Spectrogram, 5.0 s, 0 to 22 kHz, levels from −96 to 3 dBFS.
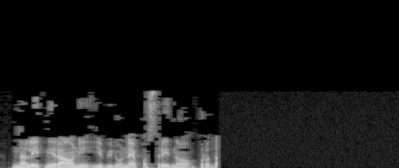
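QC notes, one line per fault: throughout: WMA compression. A washy, ringing quality with hiss that swells and sinks with the speech; nothing is present above about 10.1 kHz, which fits a bitrate near 32 kbps and a likely WMA encoder. The spectrogram shows a hard ceiling and smeared, blotchy transients.
2.71 to end: audio dropout to a faint residue. Right after "ravni je bilo neposredno" the speech cuts off abruptly and only hiss remains, very roughly 50 dB down, likely a lost signal with a live path behind it. The waveform collapses to a thin, flat band of noise.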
